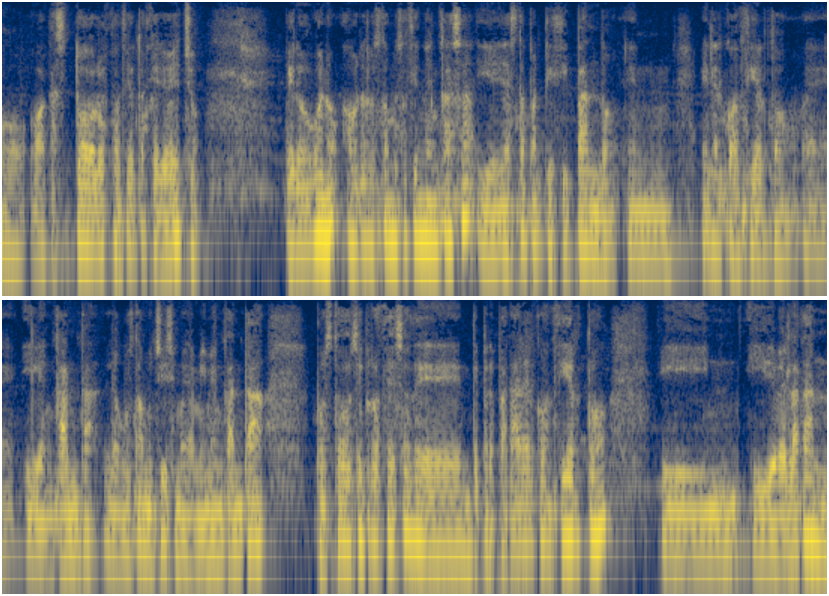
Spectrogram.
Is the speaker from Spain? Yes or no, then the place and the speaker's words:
yes; Madrid, Community of Madrid, Spain; Pues bueno, en Madrid, sí soy de Madrid también.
